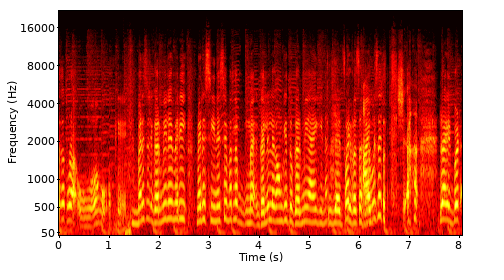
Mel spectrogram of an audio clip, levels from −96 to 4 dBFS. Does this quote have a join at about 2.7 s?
no; 1 cut; at 1.4 s

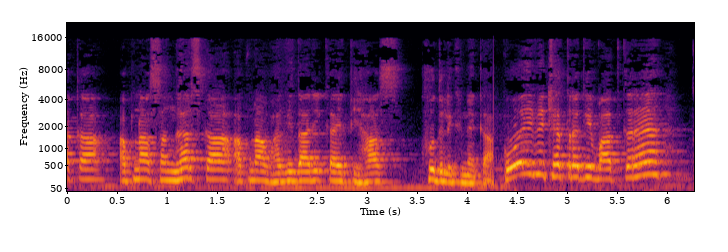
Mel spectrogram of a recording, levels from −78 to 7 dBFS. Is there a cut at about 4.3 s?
yes; 1 cut; at 4.3 s

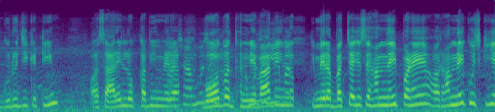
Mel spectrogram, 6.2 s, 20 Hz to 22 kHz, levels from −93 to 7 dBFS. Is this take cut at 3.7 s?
yes; 1 cut; at 3.7 s

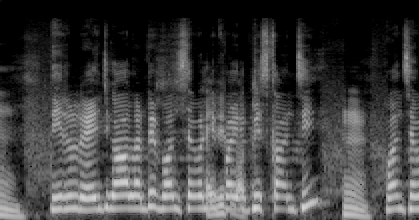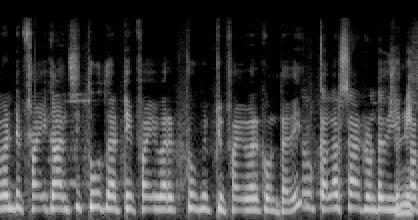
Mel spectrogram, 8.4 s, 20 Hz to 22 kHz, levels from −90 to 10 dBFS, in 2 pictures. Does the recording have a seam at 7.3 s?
yes; 1 cut; at 7.3 s

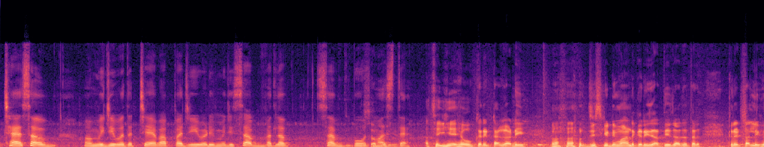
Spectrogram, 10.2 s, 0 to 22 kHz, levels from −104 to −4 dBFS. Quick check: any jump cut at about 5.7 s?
yes; 1 cut; at 5.7 s

